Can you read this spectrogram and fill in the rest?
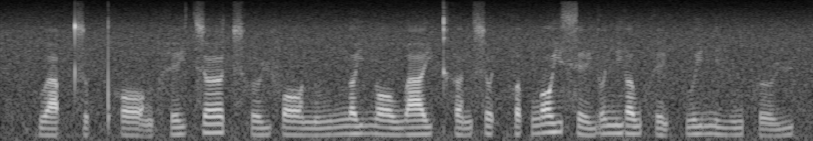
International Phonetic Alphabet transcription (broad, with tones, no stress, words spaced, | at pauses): kʷaː˨p̚t͡sʊ˨k̚ pʰɔː˨˩ŋhe˧jt͡sœː˥ t͡sʰɵ˨˧ɥfɔː˨nuː˨˧ ŋɐ˧jn̪ɔː˨ waː˧jkʰɐ˨˥n sɵ˨t̚fɐ˧p̚ŋɔː˥j se˨˥jɵ˥n jɐ˧whe˨˩j kʷe˥jn̪iː˨˧whɵ˨˥ɥ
